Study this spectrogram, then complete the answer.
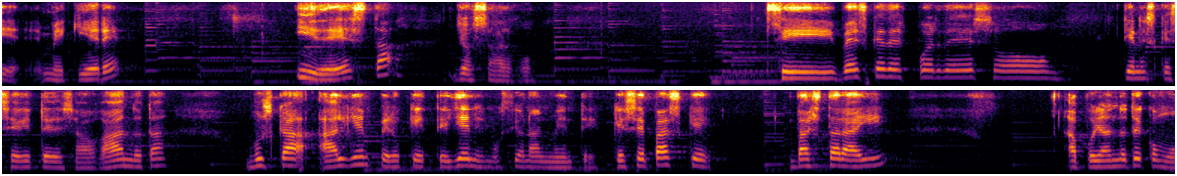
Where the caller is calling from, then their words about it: Madrid, Community of Madrid, Spain; de Madrid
